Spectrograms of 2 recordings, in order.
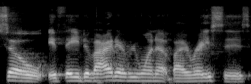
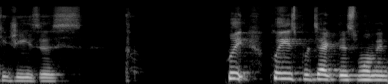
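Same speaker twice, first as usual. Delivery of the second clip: sarcastic, fake earnest pleading tone; 5 semitones higher than usual. Pretending to pray about women who think they can change a man: sarcastic mock prayer. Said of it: "I'm being sarcastic, okay? I'm not really praying".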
